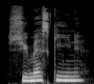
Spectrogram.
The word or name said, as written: SYMASKINE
